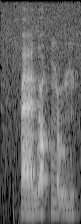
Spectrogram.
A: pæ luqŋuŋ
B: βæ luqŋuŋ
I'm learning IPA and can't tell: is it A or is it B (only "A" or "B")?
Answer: A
